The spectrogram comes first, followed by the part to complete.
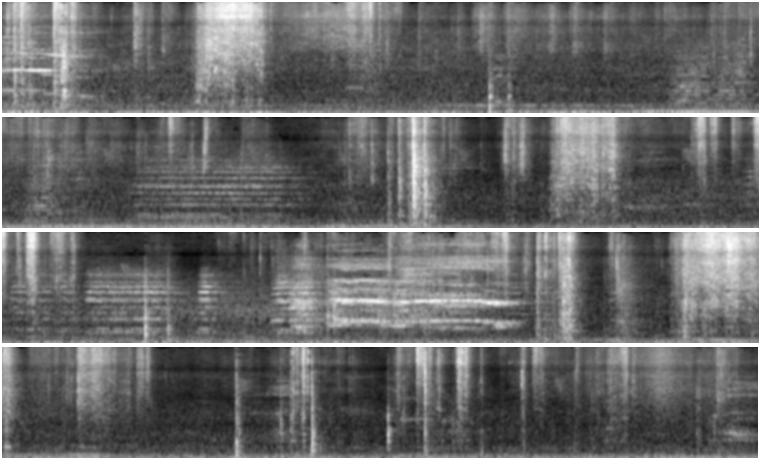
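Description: Two long bird calls, one about eight seconds in and one about eighteen seconds in, over a low steady hum with scattered clicks.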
